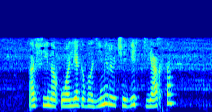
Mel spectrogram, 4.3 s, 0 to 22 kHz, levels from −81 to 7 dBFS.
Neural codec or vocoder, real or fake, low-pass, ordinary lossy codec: none; real; 5.4 kHz; MP3, 24 kbps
